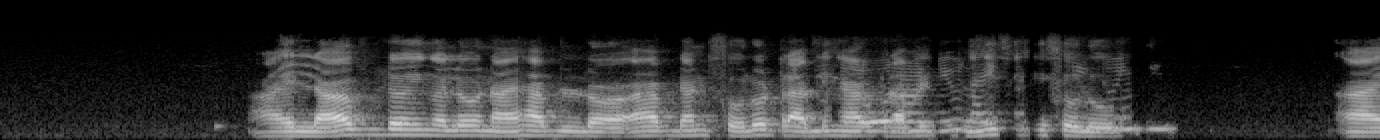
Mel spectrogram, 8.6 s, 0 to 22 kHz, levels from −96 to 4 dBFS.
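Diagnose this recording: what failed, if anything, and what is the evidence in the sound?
In the call processing stage, the echo canceller likely mistook double talk for echo and turned down the near-end talker along with it. Speech suppressed in double talk shows as dips from 5.51 to 6.09 s, roughly 15 dB at worst, and from 6.25 to 6.54 s, about 20 dB.

An echo leak likely occurred when loudspeaker sound slipped past the echo canceller and was sent back. From 6.38 to 6.42 s, a brief, faint copy of the speech, delayed by 252 ms and about 25 dB below it, surfaces inside the second dip.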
